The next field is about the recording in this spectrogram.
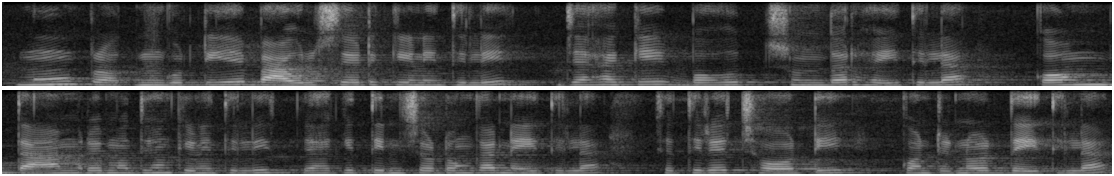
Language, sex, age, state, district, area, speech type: Odia, female, 45-60, Odisha, Khordha, rural, spontaneous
